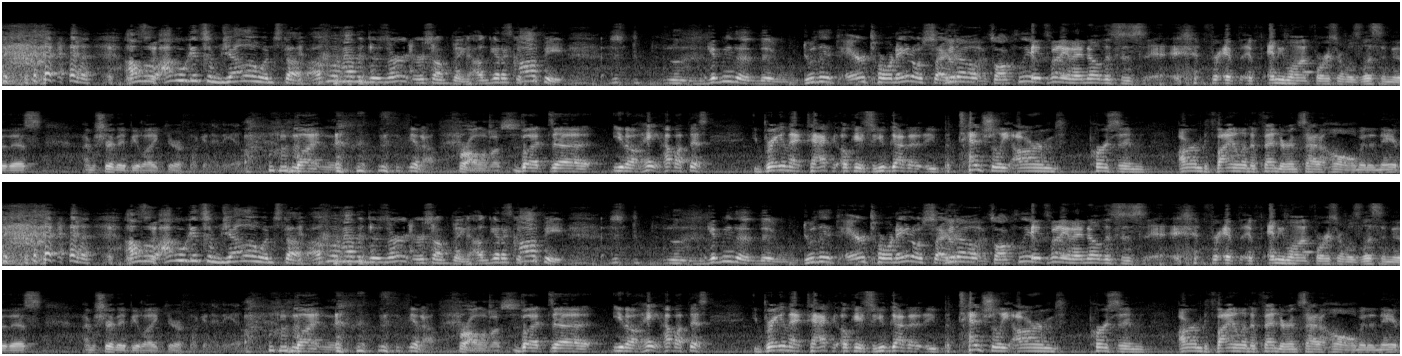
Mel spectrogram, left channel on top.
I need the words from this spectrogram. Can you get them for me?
I'll go get some Jello and stuff. I'll go have a dessert or something. I'll get a coffee. Just give me do the air tornado siren. You know, when it's all clear. It's funny, and I know this is for if any law enforcement was listening to this, I'm sure they'd be like, "You're a fucking idiot." But you know, for all of us. But you know, hey, how about this? You bring in that tactic. Okay, so you've got a potentially armed person, armed violent offender inside a home in a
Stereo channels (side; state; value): both; identical; correlation 1.00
